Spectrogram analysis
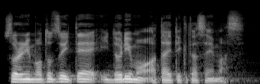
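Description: A man's voice: lowish voice, fast, mellow. A male pastor preaching, reading Bible verses aloud and then explaining them in a conversational way, with rhetorical questions and asides.

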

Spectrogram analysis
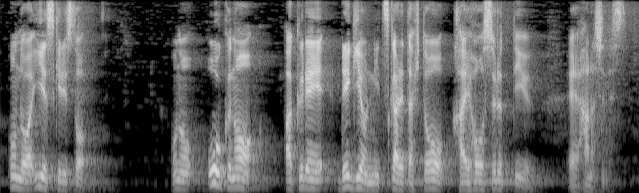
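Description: Here a pastor with a mid-range voice gives a plain-spoken, earnest sermon that feels like conversation, reading scripture aloud and restating key points again and again.

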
